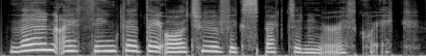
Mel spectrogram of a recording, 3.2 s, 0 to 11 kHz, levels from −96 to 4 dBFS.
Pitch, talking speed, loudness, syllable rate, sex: 270 Hz, 205 wpm, -16 LUFS, 4.9 syllables/s, female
